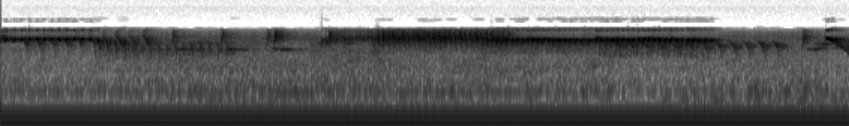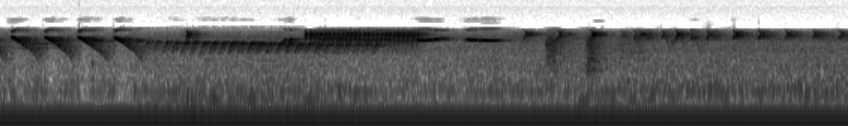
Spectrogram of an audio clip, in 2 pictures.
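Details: Asian pied starling singing vigorously: a varied, chattering string of clear whistles, buzzy trills and rapid falling notes, in bursts with short gaps, over a faint low hum.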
